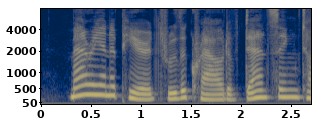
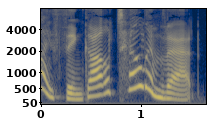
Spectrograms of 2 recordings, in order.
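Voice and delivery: higher, louder, gleeful outburst; delighted cry; 5 semitones higher, 5 dB louder than usual. A narrator's reading. Marian teasing her cousin about Morris, delighted and loud. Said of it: "cried Marian delightedly".

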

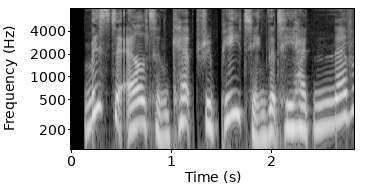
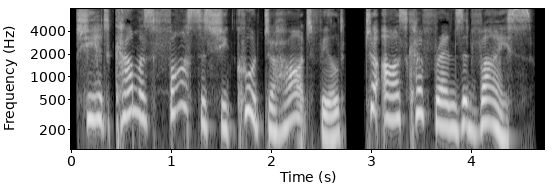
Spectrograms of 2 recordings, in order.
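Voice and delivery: ordinary delivery, nothing marked

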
